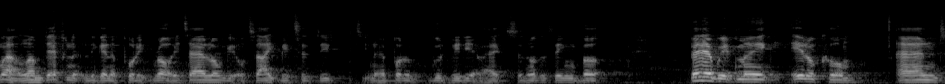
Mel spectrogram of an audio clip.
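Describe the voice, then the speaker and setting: Very deep, low-pitched man with an English accent, moderate pace and ordinary pitch variation. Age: 60s. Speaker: car detailer. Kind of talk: casual vlog monologue. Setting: workshop. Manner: hesitant, many fillers.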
